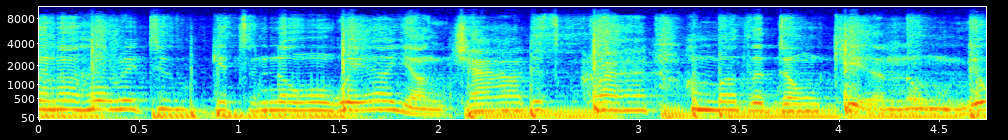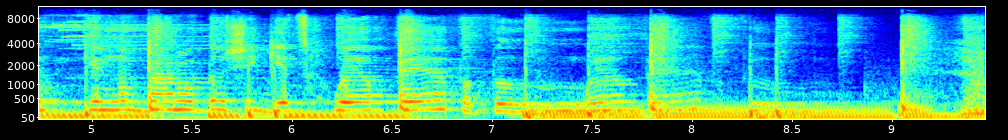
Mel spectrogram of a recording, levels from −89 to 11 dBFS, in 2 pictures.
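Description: Nothing goes wrong anywhere in this one, so there's simply no fault to point to at any moment.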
